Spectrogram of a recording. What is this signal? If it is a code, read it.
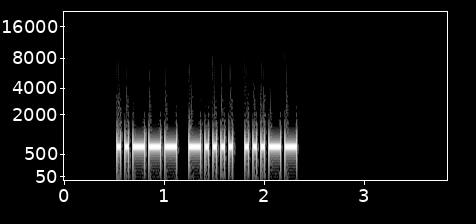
Morse code, heard as a keyed tone, about 30 wpm, 700 Hz. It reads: 263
